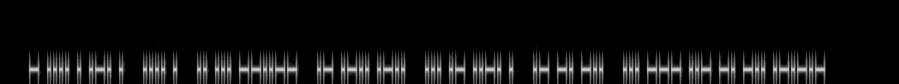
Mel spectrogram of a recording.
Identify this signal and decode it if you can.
Morse code, heard as a keyed tone, about 40 wpm, 700 Hz. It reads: THERE HE IS, ALL SAFE AND SOUND.
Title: Sentences from Top 900 Words 40wpm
